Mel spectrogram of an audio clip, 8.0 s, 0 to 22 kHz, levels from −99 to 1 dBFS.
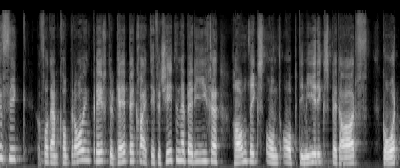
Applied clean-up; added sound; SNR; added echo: neural mask model DeepFilterNet 3.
